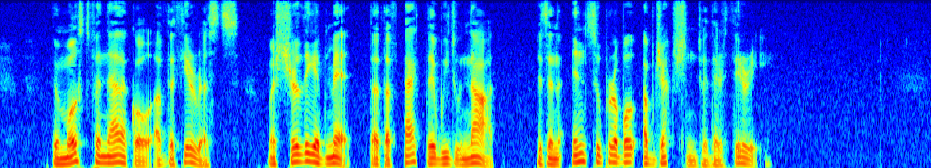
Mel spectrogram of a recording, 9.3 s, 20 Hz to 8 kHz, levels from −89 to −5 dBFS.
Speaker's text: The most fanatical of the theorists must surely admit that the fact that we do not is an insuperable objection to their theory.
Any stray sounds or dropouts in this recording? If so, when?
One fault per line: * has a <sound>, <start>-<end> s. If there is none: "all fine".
* has a dropout, 4.0-4.0 s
